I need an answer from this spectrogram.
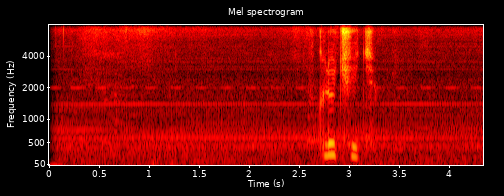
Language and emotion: Russian, neutral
